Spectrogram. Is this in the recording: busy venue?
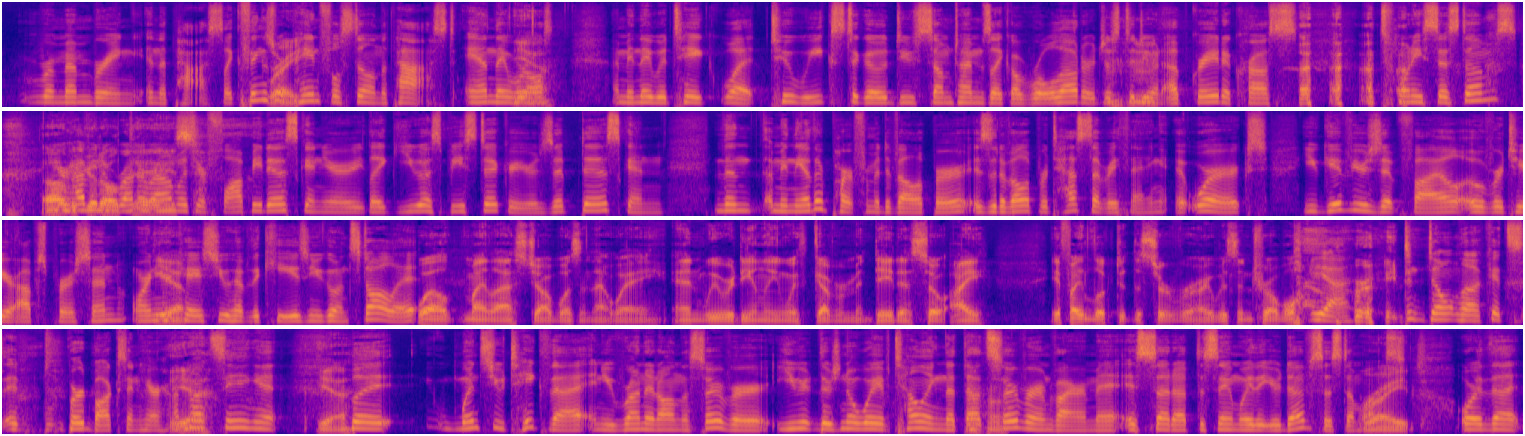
yes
